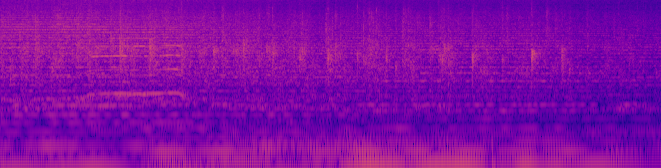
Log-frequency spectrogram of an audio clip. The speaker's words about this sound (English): Give the Lord a big round of applause in the house.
